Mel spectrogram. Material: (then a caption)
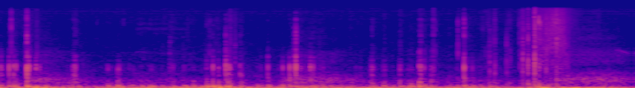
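Paper. A metal calligraphy nib scratches rapid short strokes across a black paper sketchbook page. Crisp, brief scratches stand out over a low, steady rumble, with a brighter, longer scrape near the end.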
